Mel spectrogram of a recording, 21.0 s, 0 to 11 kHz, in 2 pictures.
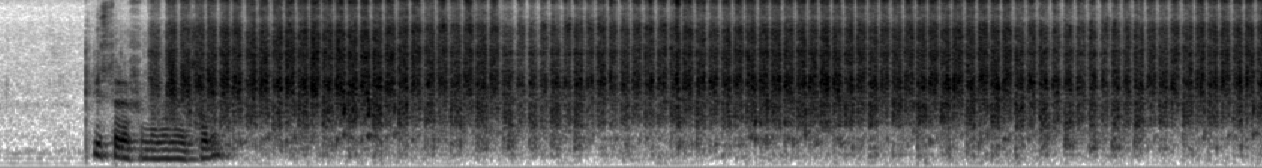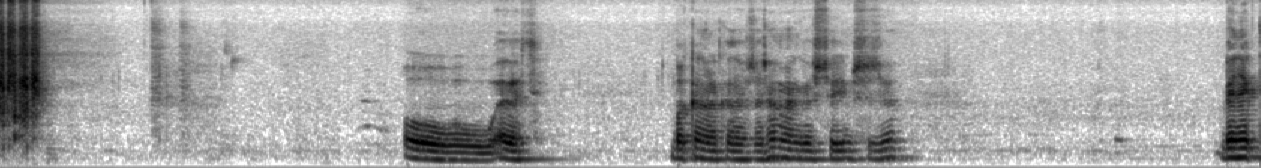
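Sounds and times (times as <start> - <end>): stone rasping on wet sandpaper: 1.2 - 10.9.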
